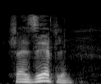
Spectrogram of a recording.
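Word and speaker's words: Schienenzeppelin: I can pronounce it. – Schienzeppelin. – There we go. Schienzeppelin.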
